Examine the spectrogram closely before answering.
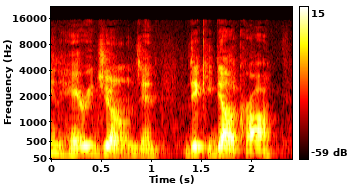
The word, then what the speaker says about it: Delacroix: Harry Jones and Dicky delacroix the villagers pronounced his name delacroix eventually made a great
